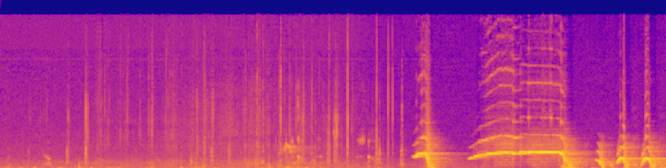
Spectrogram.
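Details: Elk in Colorado, part of a group drawn close by hunters calling during an over-the-counter hunt. After quiet rustling, a loud sustained high whistle rises, holds steady, then drops away, followed by short grunting whistles and abrupt downward breaks.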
